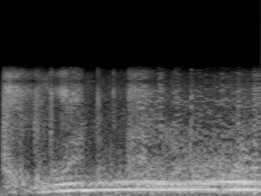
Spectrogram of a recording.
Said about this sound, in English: Everybody, hold up. Don't hit me. That's a car, man. It's coming right at me just now.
